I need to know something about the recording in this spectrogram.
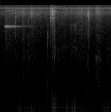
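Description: Handling noise and footsteps from someone walking with a handheld camera. A brief, thin, high squeak comes near the start, then a dull thump about a second in and a few light knocks.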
